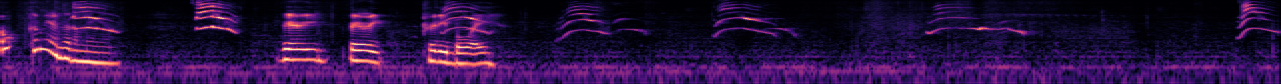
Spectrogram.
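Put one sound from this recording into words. A tiny kitten mews in high, thin cries, again and again.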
